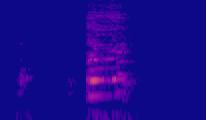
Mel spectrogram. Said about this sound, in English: Seriously, the birds are like off the chain today.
